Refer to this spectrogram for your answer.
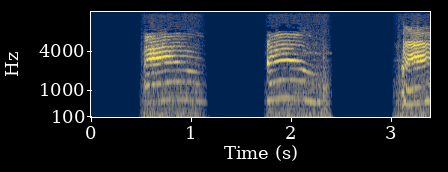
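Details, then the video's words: Domestic cat meowing: two clear, drawn-out meows slightly over half a second each, then the start of a third, separated by silence. "猫の鳴き声 にゃー"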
